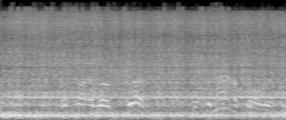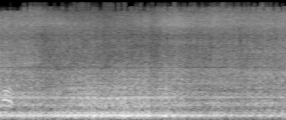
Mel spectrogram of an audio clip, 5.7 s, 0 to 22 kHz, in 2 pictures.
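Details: 1940 Buick straight-eight, first start in 30 years after a valve job (rings good on leak-down): smooth, even steady rumble, no knocks or ticks; running fine, spilled oil burning off manifold.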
